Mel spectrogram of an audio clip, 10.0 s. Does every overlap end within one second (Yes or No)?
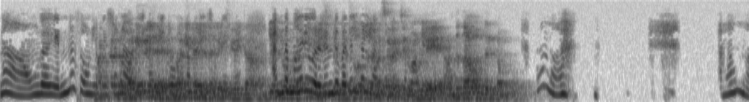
No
